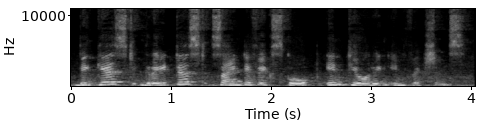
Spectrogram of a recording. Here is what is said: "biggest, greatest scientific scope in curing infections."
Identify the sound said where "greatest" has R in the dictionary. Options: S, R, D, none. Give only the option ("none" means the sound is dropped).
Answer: R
